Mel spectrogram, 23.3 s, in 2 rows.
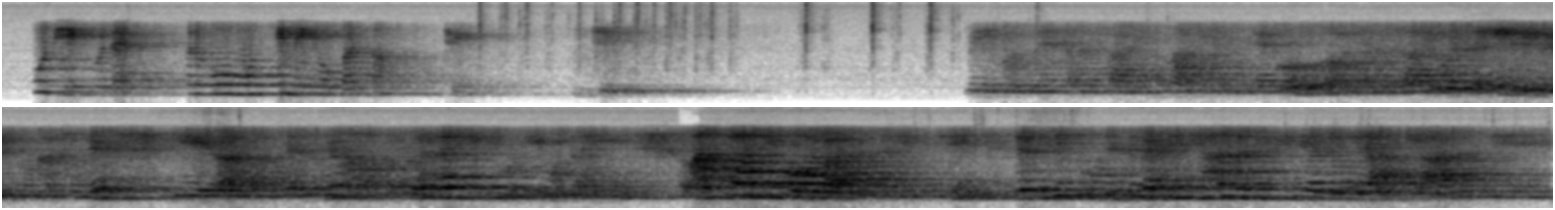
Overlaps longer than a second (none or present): none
